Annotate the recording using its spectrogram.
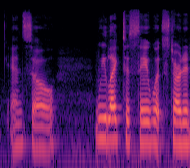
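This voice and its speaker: A woman speaks with a West Coast accent. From Southern California. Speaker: cancer patient. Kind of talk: testimony.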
